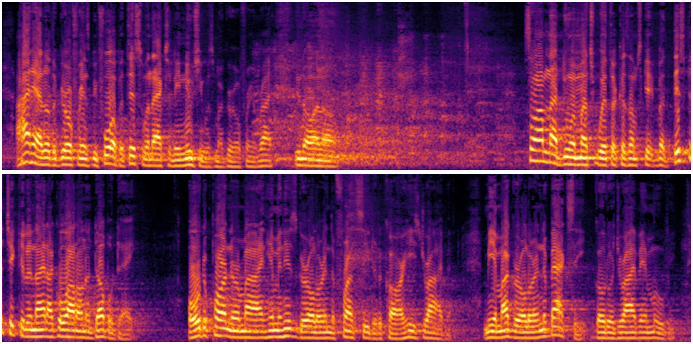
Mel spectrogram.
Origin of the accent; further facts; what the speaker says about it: United States; You know, I grew up at least in the States in the late 60s and early 70s.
